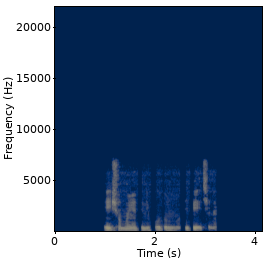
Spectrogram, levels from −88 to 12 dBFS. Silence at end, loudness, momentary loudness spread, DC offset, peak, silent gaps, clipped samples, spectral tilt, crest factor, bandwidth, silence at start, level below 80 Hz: 0.9 s; -35 LUFS; 11 LU; under 0.1%; -18 dBFS; 1.92-1.99 s, 2.51-2.59 s; under 0.1%; -4 dB/octave; 18 dB; 7.2 kHz; 1 s; -80 dBFS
